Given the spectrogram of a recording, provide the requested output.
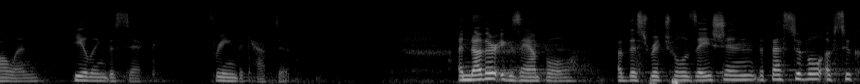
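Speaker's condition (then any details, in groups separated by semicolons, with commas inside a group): No condition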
